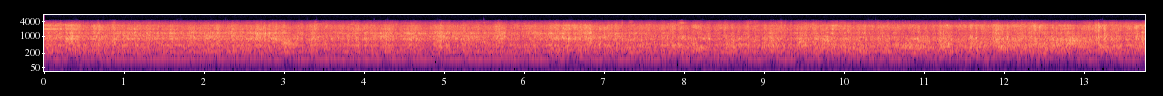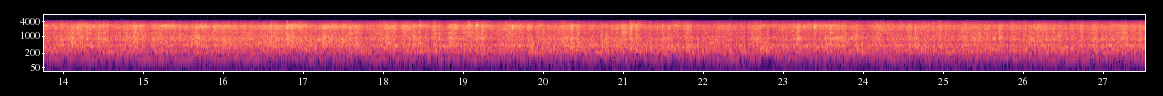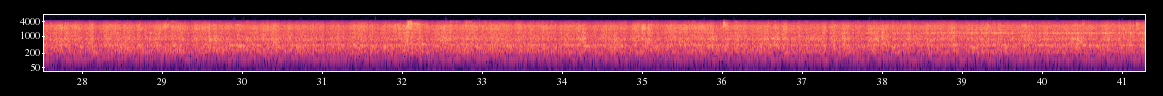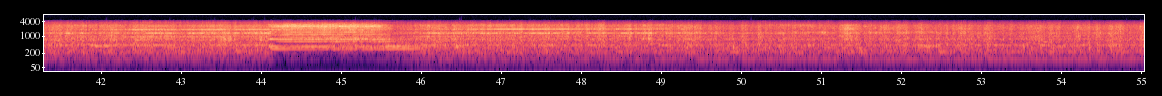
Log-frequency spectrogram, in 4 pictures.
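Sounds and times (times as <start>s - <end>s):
wheels rumbling on rail: 0.0s - 55.0s
train horn: 42.5s - 46.3s.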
